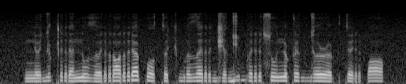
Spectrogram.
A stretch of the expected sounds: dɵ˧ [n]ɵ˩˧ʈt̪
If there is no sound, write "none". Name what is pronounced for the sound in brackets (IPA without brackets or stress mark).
ɹ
